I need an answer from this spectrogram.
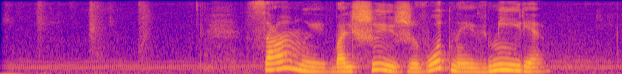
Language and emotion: Russian, neutral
